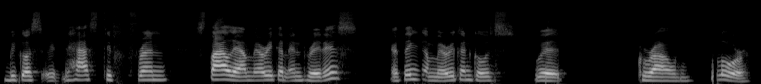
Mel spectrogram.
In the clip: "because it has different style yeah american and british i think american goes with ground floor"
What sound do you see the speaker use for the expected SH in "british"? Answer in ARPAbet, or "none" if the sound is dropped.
S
